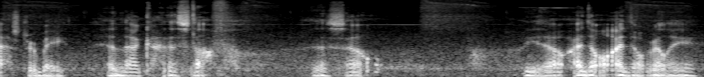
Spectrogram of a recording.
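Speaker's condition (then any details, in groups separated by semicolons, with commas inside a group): ALS; young man, hospital bed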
